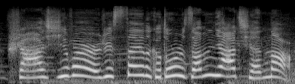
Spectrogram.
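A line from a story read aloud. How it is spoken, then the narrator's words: Bridegroom shouting. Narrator (Chinese): 新郎 喊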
